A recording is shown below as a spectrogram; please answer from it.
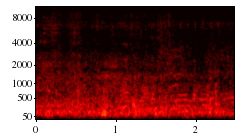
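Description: Fishing-harbour ambience: a steady low rumble of boats with wind on the microphone, under distant voices, and a brief knock about a second in.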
